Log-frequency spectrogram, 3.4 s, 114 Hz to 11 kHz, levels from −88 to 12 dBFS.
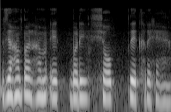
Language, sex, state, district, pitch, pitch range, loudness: Hindi, female, Punjab, Kapurthala, 200 Hz, 195-210 Hz, -17 LUFS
